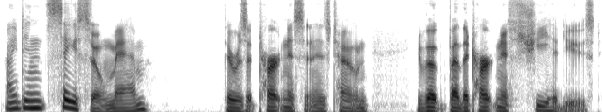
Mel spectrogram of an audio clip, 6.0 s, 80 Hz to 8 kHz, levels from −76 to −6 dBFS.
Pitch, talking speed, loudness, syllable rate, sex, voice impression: 115 Hz, 190 wpm, -20 LUFS, 5.3 syllables/s, male, masculine, adult-like, slightly middle-aged, slightly thick, slightly tensed, slightly weak, slightly dark, slightly soft, muffled, slightly halting, slightly raspy, slightly cool, intellectual, slightly refreshing, sincere, calm, slightly mature, slightly friendly, reassuring, unique, slightly wild, kind, very modest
